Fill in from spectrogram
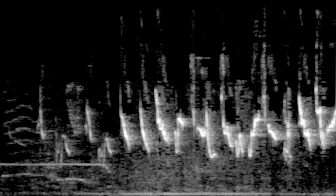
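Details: Mountain white-eye lure song to set other white-eyes singing: a swelling, fast chain of bright slurred twitters lasting several seconds, over a faint low hum.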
